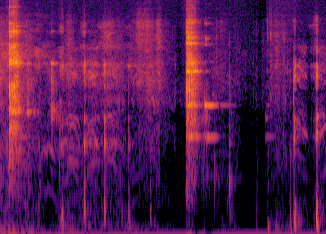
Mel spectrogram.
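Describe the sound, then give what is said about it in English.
Glasses clink together in a toast, several bright ringing taps spread across a few seconds, with a few softer knocks and faint background murmur between them. “Always remember to drink responsibly. Cheers, everybody.”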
